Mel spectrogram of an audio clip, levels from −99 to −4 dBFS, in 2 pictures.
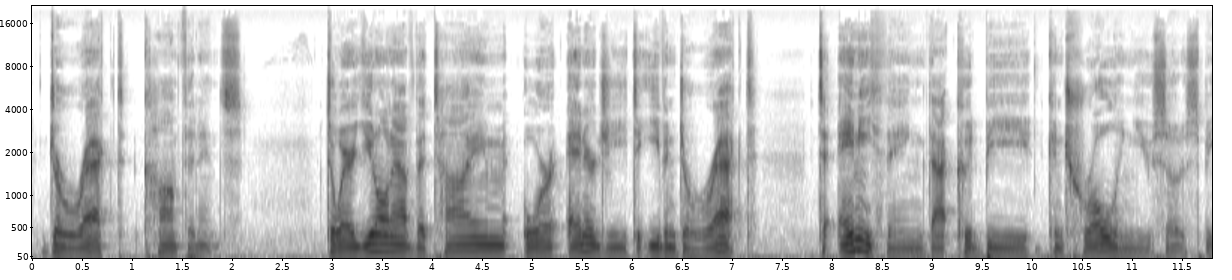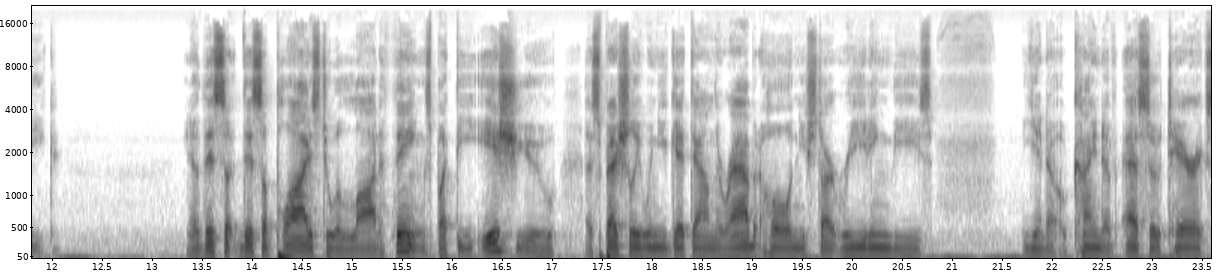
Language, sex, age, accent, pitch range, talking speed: English, male, 30-49, American, 95-110 Hz, 140 wpm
